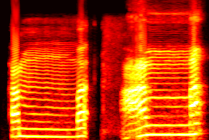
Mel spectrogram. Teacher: یہ یہاں عم میم کا میم میں ادغام ہے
